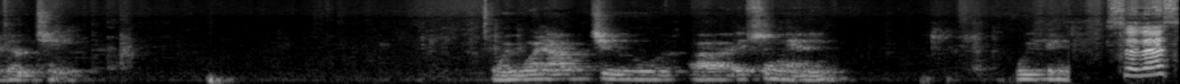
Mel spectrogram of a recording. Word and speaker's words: Ypsilanti: We went out to Ypsilanti. So that's how you pronounce that.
